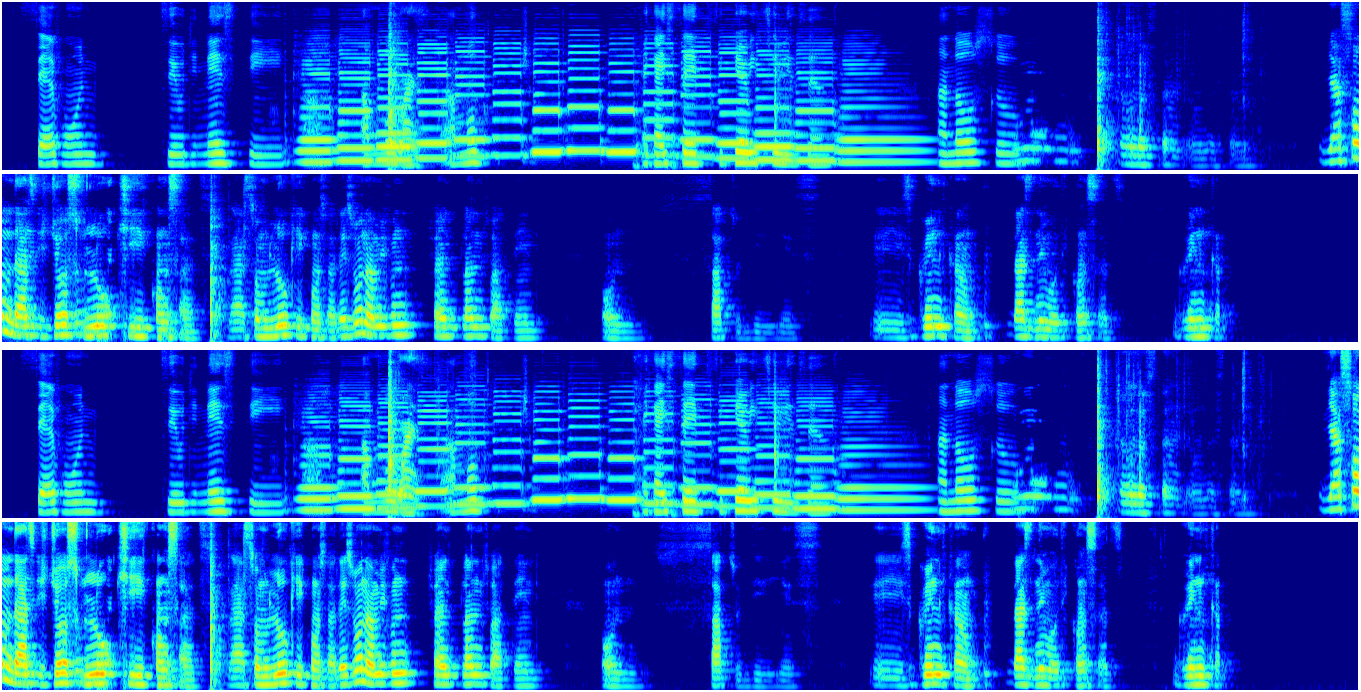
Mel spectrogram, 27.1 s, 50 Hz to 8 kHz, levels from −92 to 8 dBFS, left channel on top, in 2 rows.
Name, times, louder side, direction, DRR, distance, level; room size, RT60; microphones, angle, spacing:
voice 1, 0.4-1.0 1.7-3.3 3.6-4.0 4.4-4.8 6.5-7.0 7.3-8.3 9.4-10.2 13.8-13.9 14.3-14.7, right 1 dB, 5° right, 0.5 m, -38 dB
Wind instrument woodwind instrument, 2.8-9.4, left 1 dB, 15° left, 1.0 m, -36 dB
sound 1, 3.3-3.4 3.6-8.9 9.2-10.3 10.6-15.0 15.4-16.5, right 4 dB, 40° right, 1.0 m, -46 dB
voice 2, 10.1-10.8 11.2-12.1 13.2-15.5 15.8-18.9 19.6-19.9 20.7-20.8 21.1-21.5 22.3-23.3 23.7-24.6 25.3-25.7, right 4 dB, 65° right, 0.8 m, -32 dB
7.5 x 5.9 x 6.8 m
head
